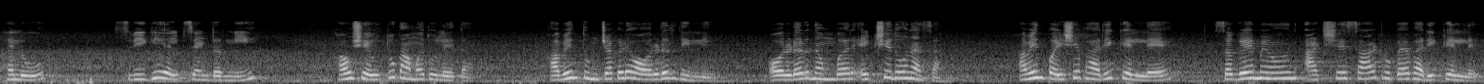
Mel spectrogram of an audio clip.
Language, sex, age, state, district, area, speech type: Goan Konkani, female, 30-45, Goa, Bardez, rural, spontaneous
